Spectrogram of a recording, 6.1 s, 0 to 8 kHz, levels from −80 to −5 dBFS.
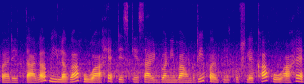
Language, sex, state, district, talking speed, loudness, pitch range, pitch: Hindi, female, Bihar, Madhepura, 170 wpm, -19 LUFS, 195-265 Hz, 205 Hz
